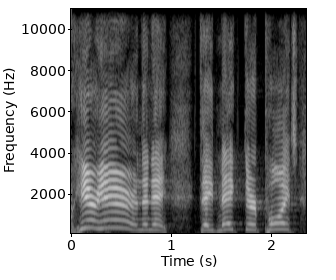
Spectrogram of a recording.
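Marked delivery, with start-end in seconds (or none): 0.0-0.6 loud, high imitated cheer; British Parliament heckler. Members answering whoever stands up, loud imitated call. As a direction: call it out over the chamber. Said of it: "Somebody stands up and then they go".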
